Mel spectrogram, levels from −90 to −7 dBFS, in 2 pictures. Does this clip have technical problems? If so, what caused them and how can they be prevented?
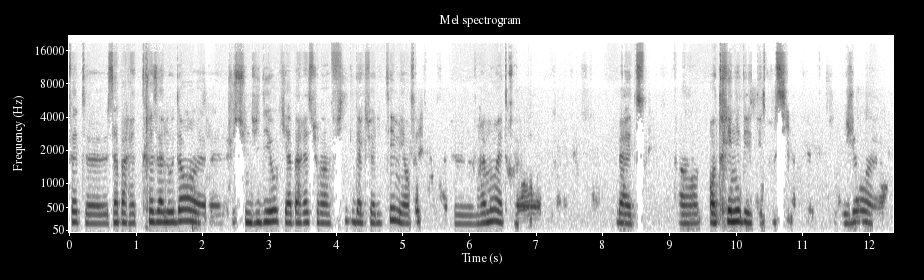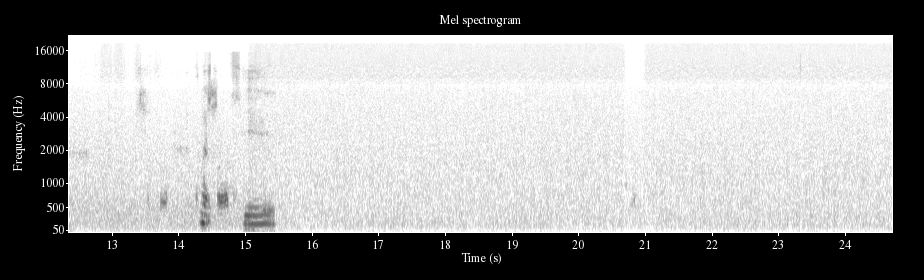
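Yes. Other side's voice leaking through: a faint second voice appears from 1.96 to 2.54 s, about 25 dB under the talker, then louder, about 15 dB under, from 5.13 to 14.88 s. The likely cause is loudspeaker playback reaching the microphone that the echo canceller didn't fully remove. On a spectrogram it shows as a weak, separate harmonic pattern beneath the main speech. Using a headset, or better acoustic echo cancellation, prevents it.

Speech suppressed in double talk: the talker's level dips sharply, by roughly 20 to 25 dB, at 2.06 to 2.11 s, 5.17 to 7.1 s, 8.72 to 12.23 s and 14.06 to 15.04 s. This likely happens because the canceller turns everything down when both sides talk at once. The waveform shows sudden envelope notches, and the spectrogram thins in the same spans. A canceller with proper double-talk detection avoids this.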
